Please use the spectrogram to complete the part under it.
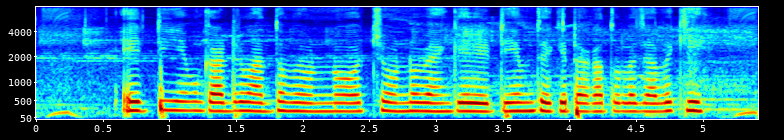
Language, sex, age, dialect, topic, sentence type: Bengali, female, 18-24, Jharkhandi, banking, question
